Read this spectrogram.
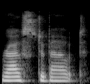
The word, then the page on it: roustabout: American English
